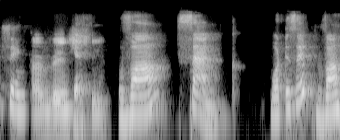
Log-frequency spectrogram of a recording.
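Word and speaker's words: vingt: So G is silent here. And T is also silent.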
